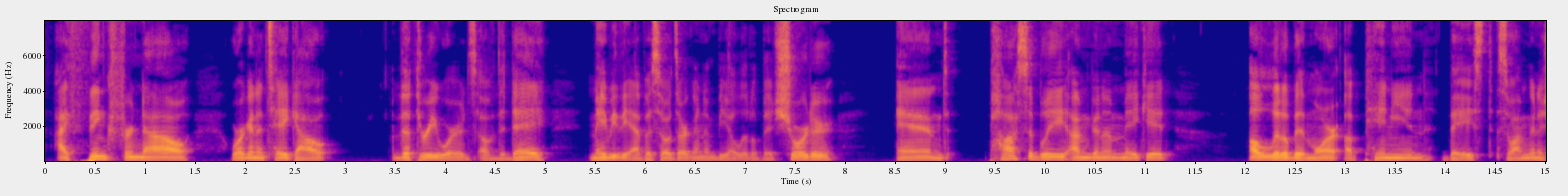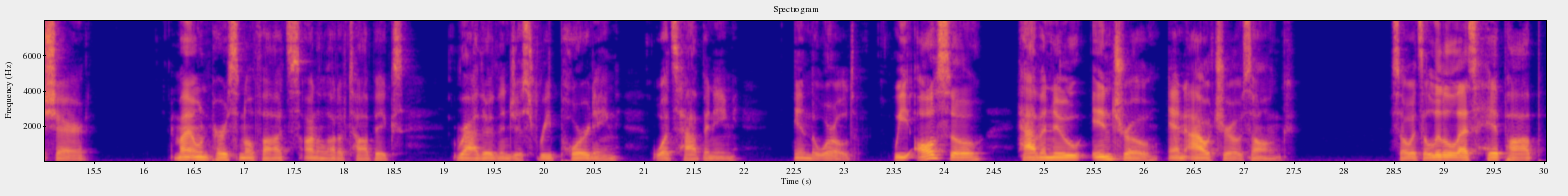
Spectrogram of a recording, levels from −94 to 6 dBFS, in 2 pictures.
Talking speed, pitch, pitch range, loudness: 150 wpm, 100 Hz, 95-115 Hz, -21 LUFS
